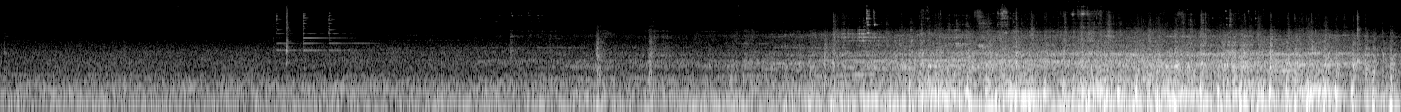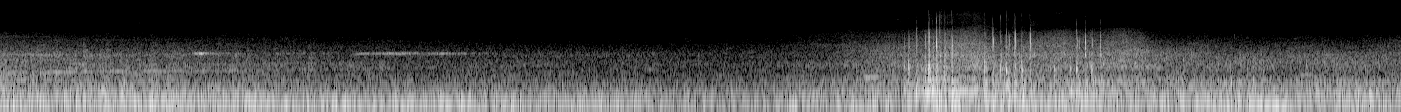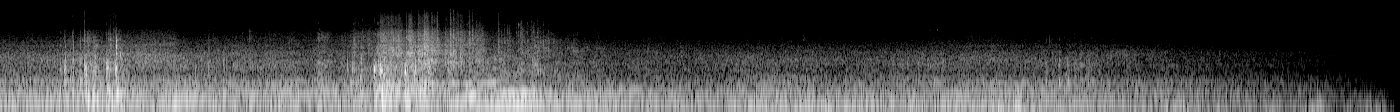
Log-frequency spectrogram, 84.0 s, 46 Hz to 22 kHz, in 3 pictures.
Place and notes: Station Building, Cathedral Street, Baltimore, MD - Light Rail and Traffic
A recording of Baltimore's Light Rail public transit as well as local traffic driving over the Light Rail tracks. Sounds from the nearby demolition preparation at the Dolphin Building can be heard as well. This was recorded using a Zoom H4n recorder.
